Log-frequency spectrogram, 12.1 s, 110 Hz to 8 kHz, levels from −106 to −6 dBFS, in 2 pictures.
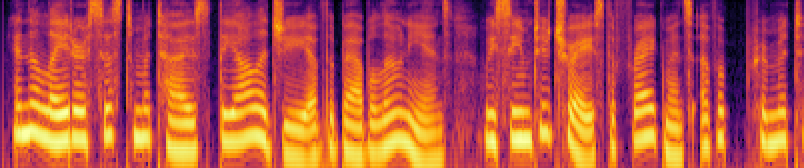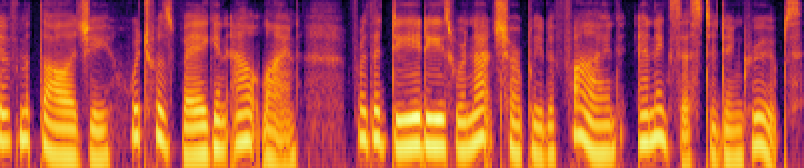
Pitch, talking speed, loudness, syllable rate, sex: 195 Hz, 170 wpm, -18 LUFS, 5.6 syllables/s, female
